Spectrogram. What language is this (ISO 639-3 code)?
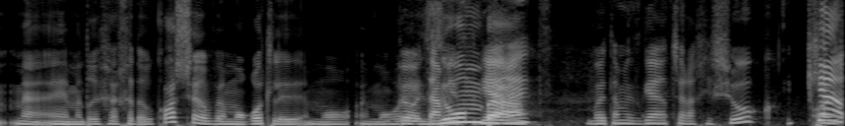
heb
